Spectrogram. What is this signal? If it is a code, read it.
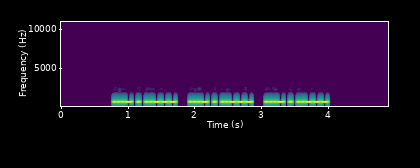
Morse code, heard as a keyed tone, about 40 wpm, 700 Hz. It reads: VE2 VE2 VE2
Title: Callsign Prefixes for Top 25 DXCC - Repeated 3x - 40wpm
